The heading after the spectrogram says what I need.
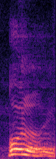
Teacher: makharijul hurufnya makhrajnya itu dia ditenggorokkan dilaklakan beda dengan Kaf kalau Kaf itu sama seperti kita mengucapkan huruf ka ya qulah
